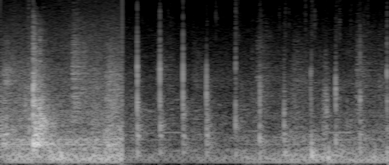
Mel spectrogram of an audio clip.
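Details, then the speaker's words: Knocking along the fiberglass hull of a Midnight Express double-stepped center console yacht. A string of sharp, firm knocks each ring the same, with no dull thuds. The hull is solid, with no soft spots found. "So you knock on the hull and try to find like soft spots all the way through it, but it's solid. This boat's, there's no problems with it."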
